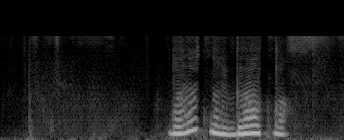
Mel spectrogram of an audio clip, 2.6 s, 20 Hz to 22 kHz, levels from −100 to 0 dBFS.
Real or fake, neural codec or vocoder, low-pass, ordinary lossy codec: fake; codec, 16 kHz, 1 kbps, FreqCodec, smaller model; none; none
